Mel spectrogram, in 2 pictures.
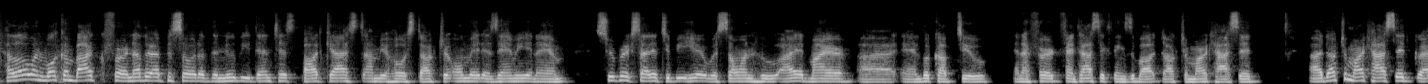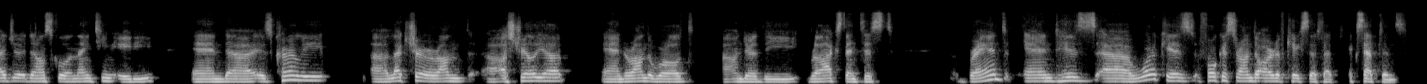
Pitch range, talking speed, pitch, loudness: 130-155 Hz, 180 wpm, 140 Hz, -19 LUFS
